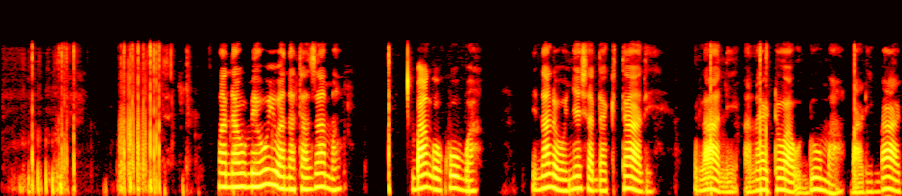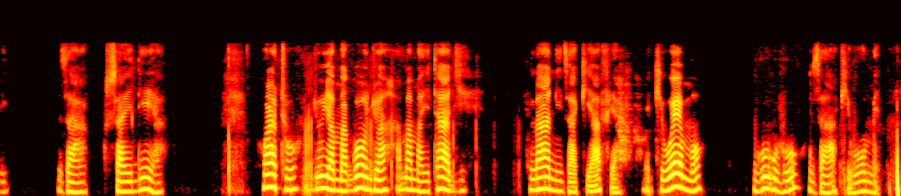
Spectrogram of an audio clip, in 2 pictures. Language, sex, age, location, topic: Swahili, female, 25-35, Kisumu, health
